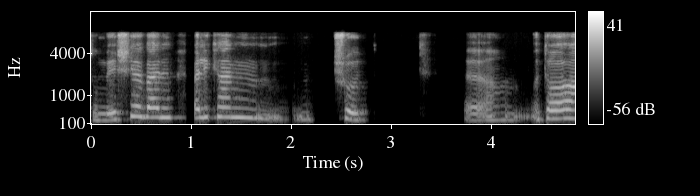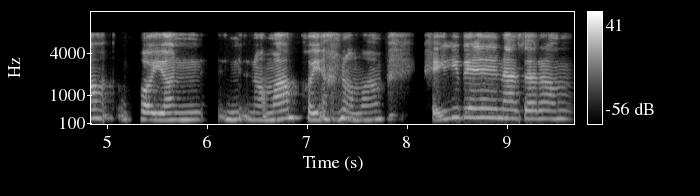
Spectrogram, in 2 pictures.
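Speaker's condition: Stuttering; stuttering since earliest memory, noticed at school reading compositions aloud; speech not bothersome to listeners; repeated sounds, repeated words, blocks

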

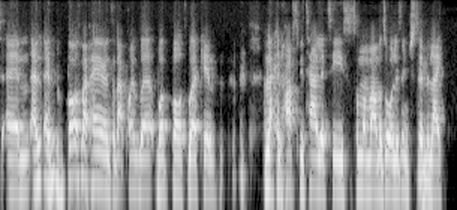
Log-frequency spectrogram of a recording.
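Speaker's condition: Stammer; considered mute, did not speak until age five, needed speech therapy but never had it; chest and mind contract when stammering, even now, rapping Eminem lyrics let speech flow loosely; repeated sounds

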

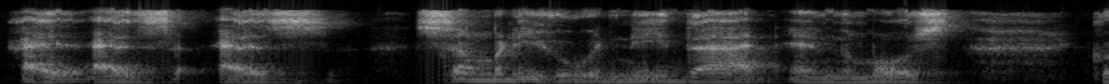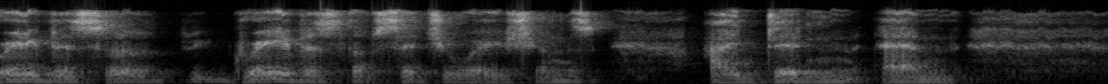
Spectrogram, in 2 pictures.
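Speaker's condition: Gunshot injury to voice box; hit spine

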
